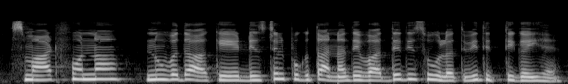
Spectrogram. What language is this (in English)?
Punjabi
